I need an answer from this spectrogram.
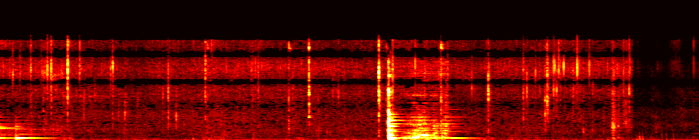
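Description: Bread frying in oil in a cast iron skillet on a portable gas stove, a low steady sizzle. A metal clank with a short ringing tone comes at the start, and a sharp click with a brief ring comes about four seconds in as the stove is worked by hand. The faint hiss drops away about six seconds in.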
